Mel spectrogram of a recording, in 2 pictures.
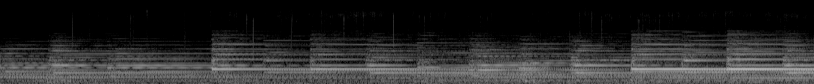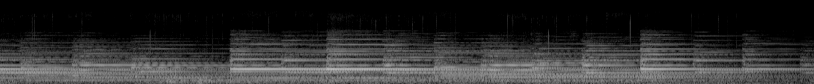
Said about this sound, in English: And here you may hear a welcome from the chimes of the Church of the Immaculate Conception, the joy bells of Wexford.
